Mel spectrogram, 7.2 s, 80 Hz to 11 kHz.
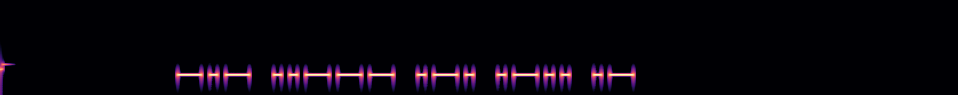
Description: Morse code, heard as a keyed tone, about 20 wpm, 700 Hz. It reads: K2RLA
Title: Code Groups - 5 Letter:Numbers - 20wpm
